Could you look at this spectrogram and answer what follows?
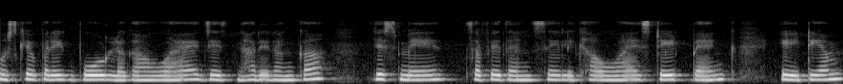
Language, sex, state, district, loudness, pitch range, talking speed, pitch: Hindi, female, Uttar Pradesh, Hamirpur, -15 LUFS, 210-225 Hz, 155 wpm, 215 Hz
